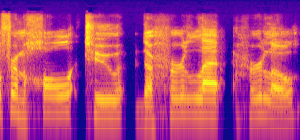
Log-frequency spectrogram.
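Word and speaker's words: Herlev: hull to the hurlett herlow i think is how they say it but it's her love eagles which that's in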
